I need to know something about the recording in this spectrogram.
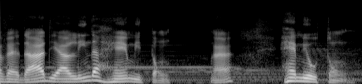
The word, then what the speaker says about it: Hamilton: a linda Hamilton né Hamilton na verdade é assim que se pronuncia né linda Hamilton ela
